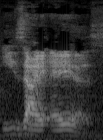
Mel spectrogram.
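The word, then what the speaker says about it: Isaías: the ice storm so it is uh isaiah's or isaiah's it's uh that it's that third uh syllable that you have the hard e for so it's now i'm not i'm thinking too much about it i can't even pronounce it there we go um it is the spanish and portuguese form of the word isaiah um and i know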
